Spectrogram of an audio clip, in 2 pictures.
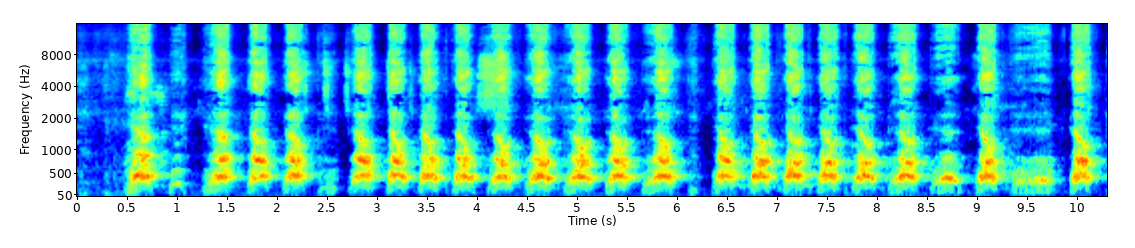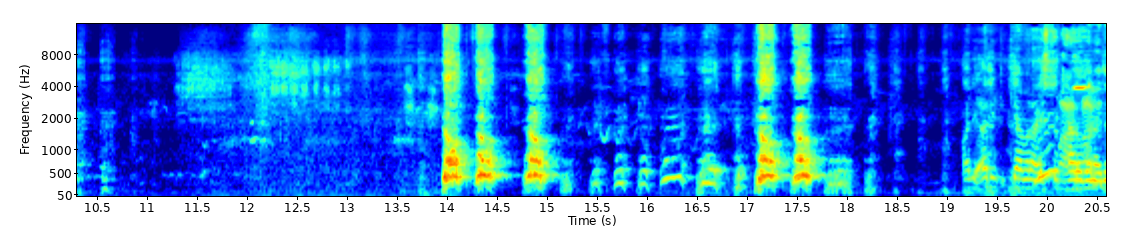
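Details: Bhote Kukur, a Tibetan Mastiff keeping watch over house and farm in Nepal while the owner is gone; a long unbroken volley of rhythmic deep barks for ten seconds, a lull, then further barking runs.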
